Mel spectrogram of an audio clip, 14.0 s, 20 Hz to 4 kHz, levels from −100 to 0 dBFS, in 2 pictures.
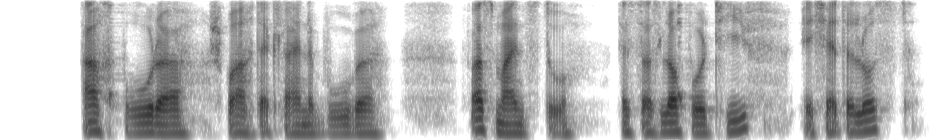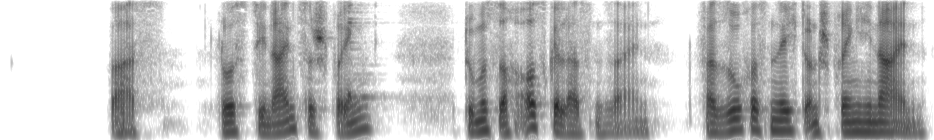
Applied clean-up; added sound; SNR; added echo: neural mask model DeepFilterNet 3.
